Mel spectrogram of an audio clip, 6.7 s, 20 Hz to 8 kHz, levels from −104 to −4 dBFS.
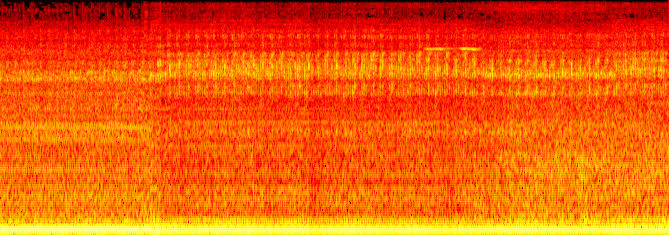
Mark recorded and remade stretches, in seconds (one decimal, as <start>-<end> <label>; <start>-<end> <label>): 0.0-6.7 recorded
